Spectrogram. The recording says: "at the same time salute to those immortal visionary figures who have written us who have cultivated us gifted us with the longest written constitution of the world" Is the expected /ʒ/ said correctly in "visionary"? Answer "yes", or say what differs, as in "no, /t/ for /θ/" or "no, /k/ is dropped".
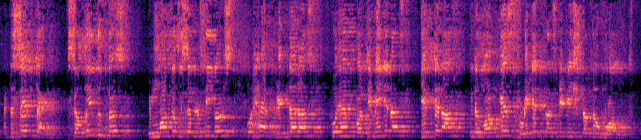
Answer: no, /z/ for /ʒ/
